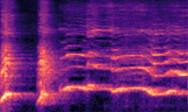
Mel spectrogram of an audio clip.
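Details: Two Siberian Huskies in a house, one named Phoenix, howl back while being questioned about who made a mess: two short yelps, then a long wavering howl that slides gently up and down.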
